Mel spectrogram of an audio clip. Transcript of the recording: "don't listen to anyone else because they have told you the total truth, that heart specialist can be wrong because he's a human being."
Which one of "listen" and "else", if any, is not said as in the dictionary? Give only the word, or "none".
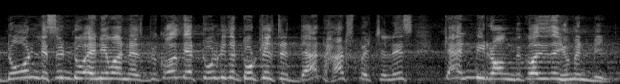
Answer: none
